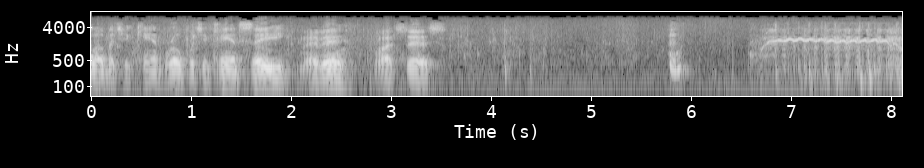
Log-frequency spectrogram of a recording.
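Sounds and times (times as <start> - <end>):
speech: 0.0 - 3.7
horse whinnying: 6.6 - 8.1.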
